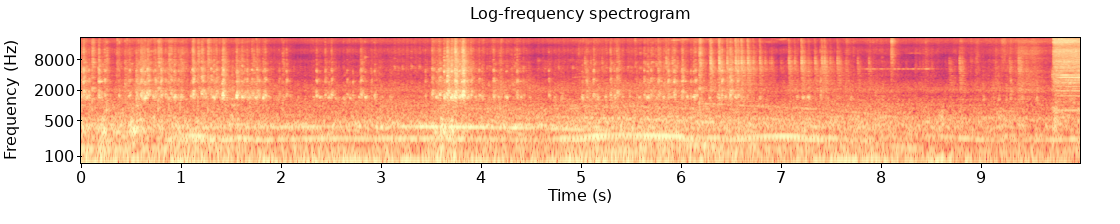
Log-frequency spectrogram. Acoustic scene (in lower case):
bus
